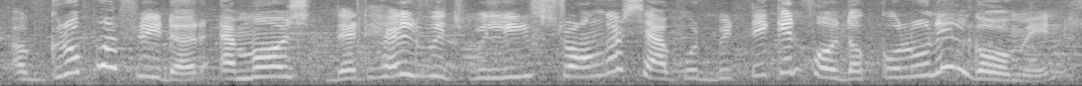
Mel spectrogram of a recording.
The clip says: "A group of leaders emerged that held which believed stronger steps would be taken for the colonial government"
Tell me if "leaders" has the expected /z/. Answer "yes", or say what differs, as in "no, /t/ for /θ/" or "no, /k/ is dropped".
no, /z/ is dropped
